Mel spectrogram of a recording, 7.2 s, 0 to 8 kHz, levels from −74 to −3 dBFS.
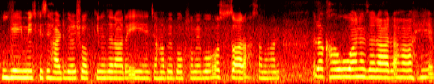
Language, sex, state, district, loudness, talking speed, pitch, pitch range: Hindi, female, Madhya Pradesh, Dhar, -17 LUFS, 190 wpm, 235 Hz, 230-255 Hz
